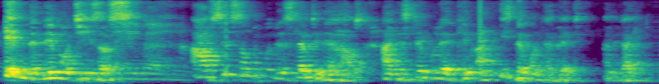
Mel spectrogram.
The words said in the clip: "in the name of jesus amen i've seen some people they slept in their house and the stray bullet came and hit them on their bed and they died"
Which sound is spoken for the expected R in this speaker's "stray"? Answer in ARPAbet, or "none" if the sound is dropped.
none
